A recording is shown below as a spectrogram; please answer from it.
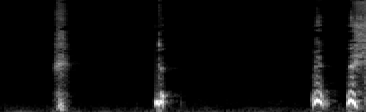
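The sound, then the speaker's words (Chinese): A woman coughs in four short, separate bursts: two spaced well apart, then a quick pair close together. Each is brief and clear against silence, with no talk. “女人的咳嗽声？”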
